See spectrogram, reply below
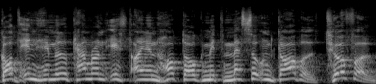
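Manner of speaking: put-on German accent, very high pitch. Trying out German despite never having studied it: German accent. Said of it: "Best German accent now".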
